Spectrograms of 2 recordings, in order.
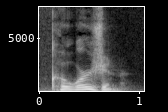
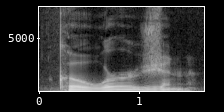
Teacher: Put the stress on the second syllable.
